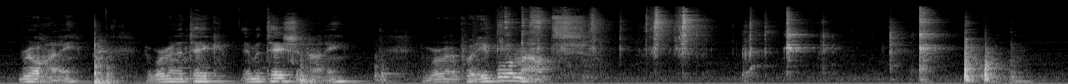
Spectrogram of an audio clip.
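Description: Glass jars clink and knock on a table.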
